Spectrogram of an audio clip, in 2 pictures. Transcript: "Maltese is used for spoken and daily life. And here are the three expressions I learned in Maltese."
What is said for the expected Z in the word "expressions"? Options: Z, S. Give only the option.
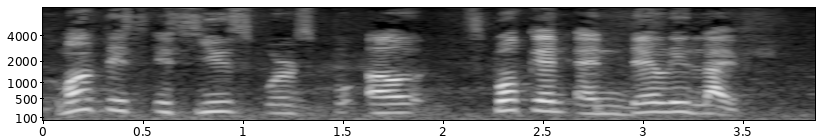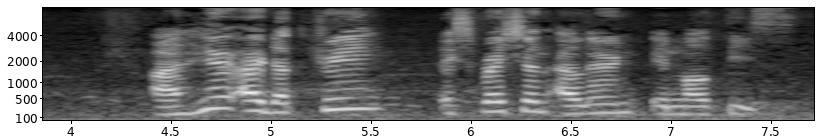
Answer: S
